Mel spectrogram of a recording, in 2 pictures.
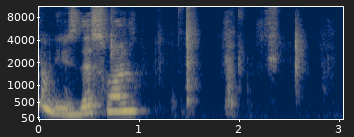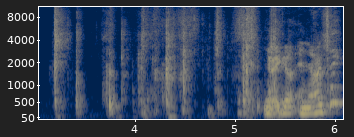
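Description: Plastic film crinkles and rustles in a woman's hands.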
